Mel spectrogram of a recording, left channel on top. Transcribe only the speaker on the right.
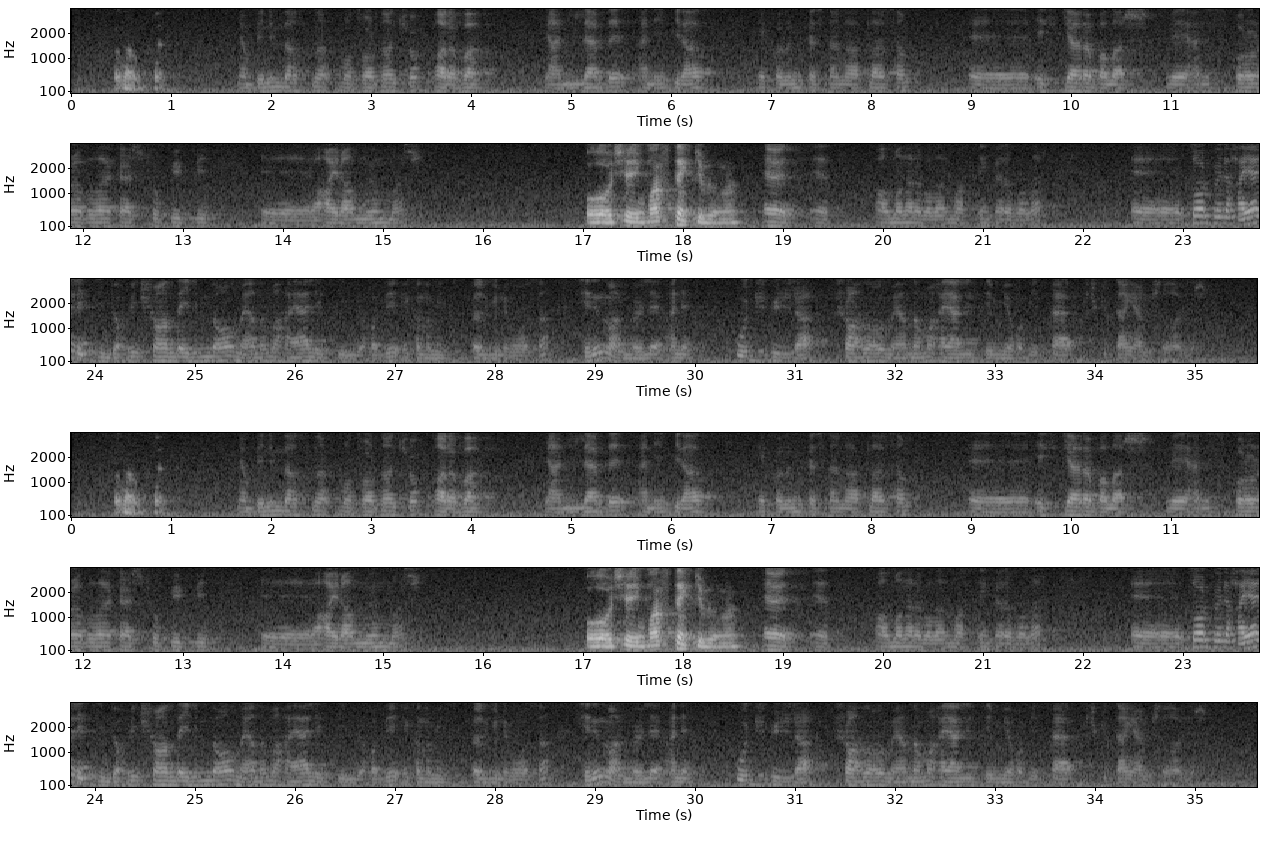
Ya benim de aslında motordan çok araba. Yani ileride hani biraz ekonomik açıdan rahatlarsam eee, eski arabalar ve hani spor arabalara karşı çok büyük bir eee, hayranlığım var. Zor
bir hobi.
Evet, evet. Alman arabalar, Mustang arabalar. Ee, zor böyle hayal ettiğim bir hobi. Şu anda elimde olmayan ama hayal ettiğim bir hobi. Ekonomik özgürlüğüm olsa. Senin var mı böyle hani uç ücra şu an olmayan ama hayal ettiğim bir hobin veya küçüklükten gelmiş de olabilir.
